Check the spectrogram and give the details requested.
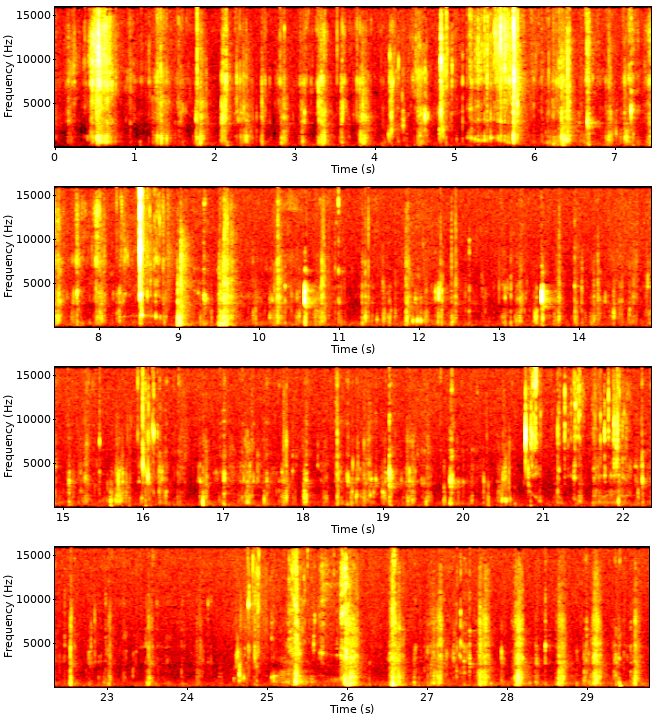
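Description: Close-miked eating of crispy fried chicken: a continuous run of sharp crunches and bites as the battered coating is chewed.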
